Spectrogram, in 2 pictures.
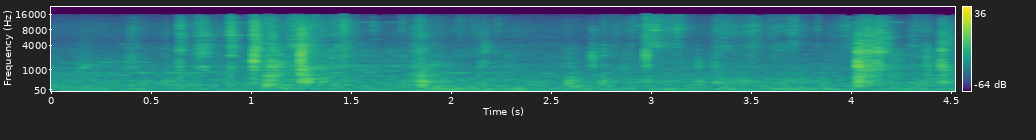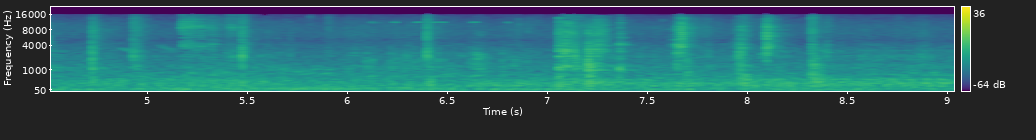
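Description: Metal kitchenware clinking: a utensil and lid knocking against a large aluminium cooking pot, in scattered sharp clinks and taps, the loudest about a second in and again about four seconds in.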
